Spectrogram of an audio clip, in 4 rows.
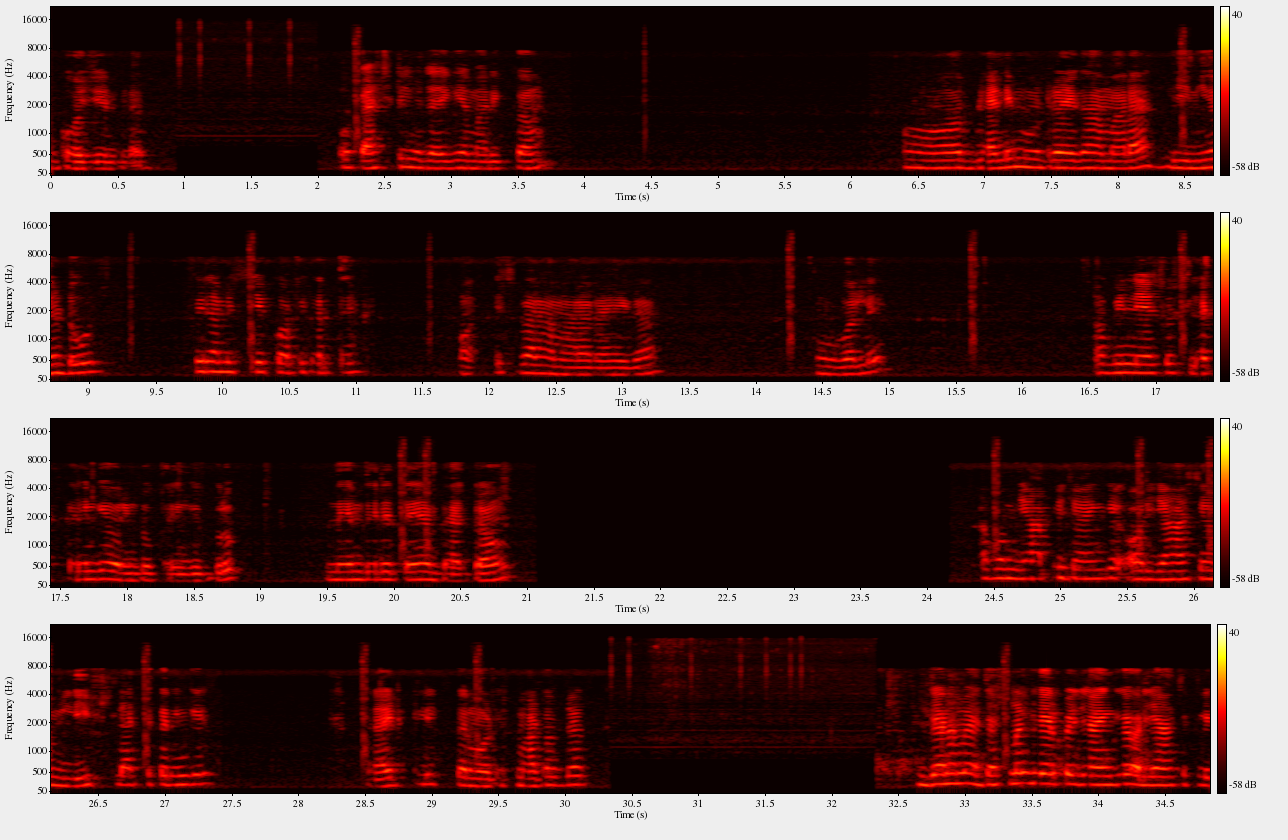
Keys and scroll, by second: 18.3 ctrl+shift+g, 21.1-24.0 typing.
